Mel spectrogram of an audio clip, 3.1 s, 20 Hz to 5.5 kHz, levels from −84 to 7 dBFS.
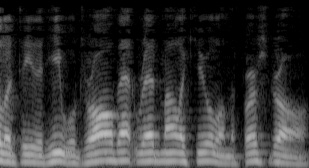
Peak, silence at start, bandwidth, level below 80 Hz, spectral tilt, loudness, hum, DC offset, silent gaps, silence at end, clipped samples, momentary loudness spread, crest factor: -10 dBFS; 0 s; 5 kHz; -62 dBFS; -12 dB/octave; -26 LUFS; none; under 0.1%; none; 0 s; under 0.1%; 7 LU; 16 dB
